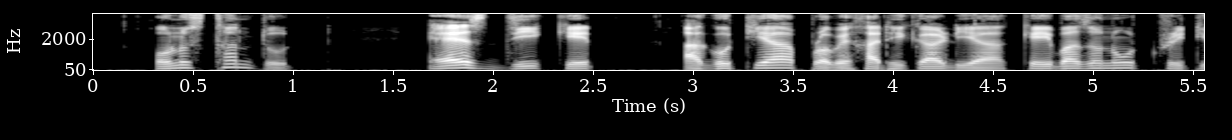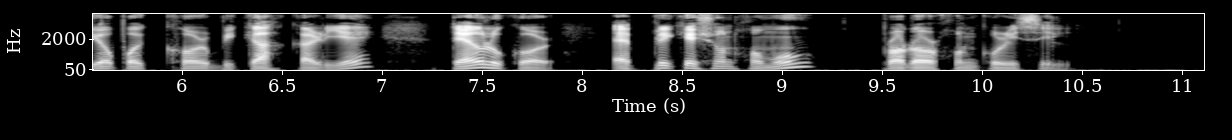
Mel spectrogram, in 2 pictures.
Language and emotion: Assamese, neutral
